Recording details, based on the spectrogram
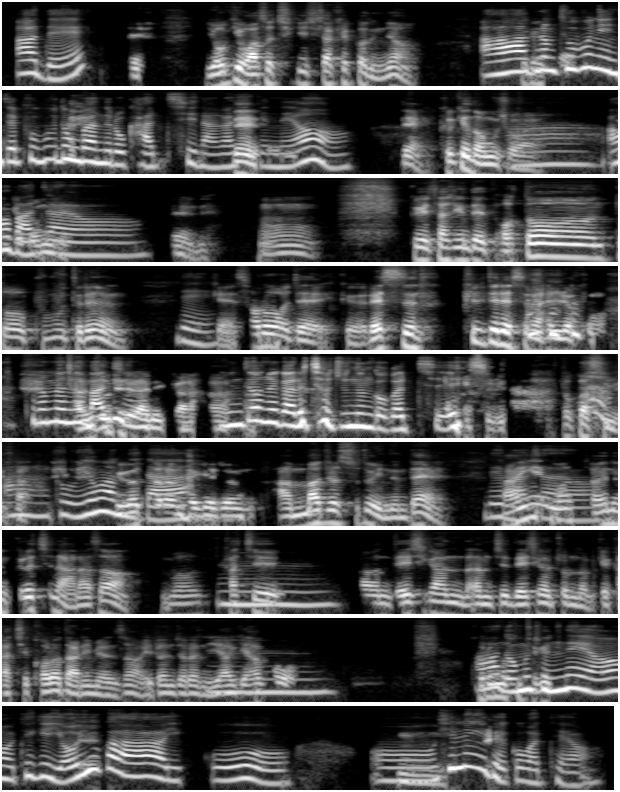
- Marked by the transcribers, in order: distorted speech; other background noise; laughing while speaking: "레슨 필드 레슨을 하려고 잔소리를 하니까. 똑같습니다, 똑같습니다"; laugh; tapping; laugh
- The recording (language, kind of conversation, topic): Korean, unstructured, 요즘 가장 즐겨 하는 취미가 뭐예요?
